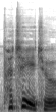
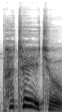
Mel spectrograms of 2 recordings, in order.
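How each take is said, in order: No difference in how they are said.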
